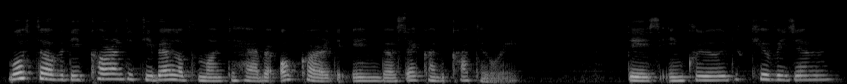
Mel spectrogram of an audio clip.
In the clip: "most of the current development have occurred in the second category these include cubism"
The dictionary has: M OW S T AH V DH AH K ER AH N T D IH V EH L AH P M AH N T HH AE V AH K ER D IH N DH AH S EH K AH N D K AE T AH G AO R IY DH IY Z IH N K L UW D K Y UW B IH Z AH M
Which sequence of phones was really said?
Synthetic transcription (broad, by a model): M OW S T AH V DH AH K ER AH N T D IH V EH L AH P M AH N T HH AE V AH K ER D IH N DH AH S EH K AH N D K AE T AH G AO R IY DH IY S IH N K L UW D K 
